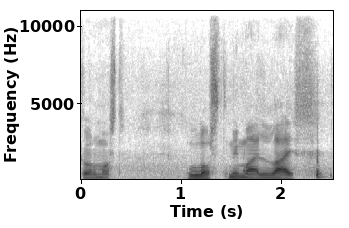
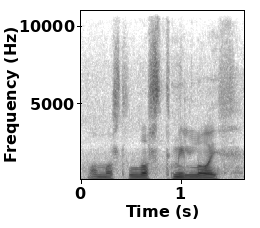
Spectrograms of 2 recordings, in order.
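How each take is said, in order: First: It is said in the speaker's usual accent. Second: It is said in an Australian accent.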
